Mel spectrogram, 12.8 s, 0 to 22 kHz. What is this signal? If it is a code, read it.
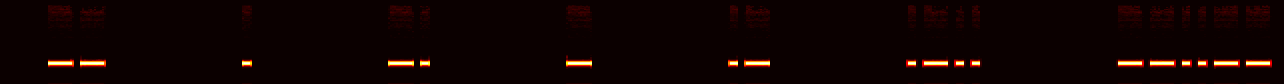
Morse code, heard as a keyed tone, about 15 wpm, spaced as for 5 wpm, 1000 Hz. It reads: MENTAL,
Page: Quotes for Thu, 14 Aug 2025 in Morse Code at 5 words per minute.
